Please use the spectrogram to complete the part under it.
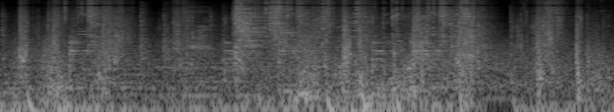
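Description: Blows thud and clothes rustle in a close fistfight.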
